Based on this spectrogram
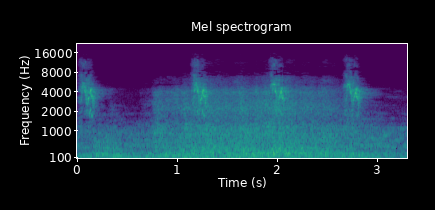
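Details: A sparrow gives four short, bright chirps spaced about two-thirds of a second apart, partly blurred by a steady, broad hiss of background noise.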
